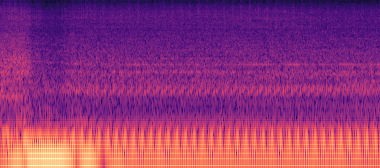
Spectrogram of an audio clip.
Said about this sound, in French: Et là, je pense que vous allez pouvoir couper parce que je vais allumer le groupe électrogène, vous n'allez plus rien entendre.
